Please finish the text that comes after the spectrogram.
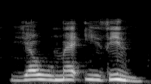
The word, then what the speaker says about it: يومئذ: The next, يومئذ. This is how you pronounce the normal tanween.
